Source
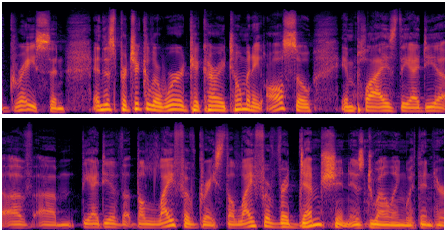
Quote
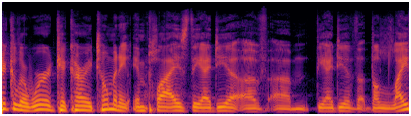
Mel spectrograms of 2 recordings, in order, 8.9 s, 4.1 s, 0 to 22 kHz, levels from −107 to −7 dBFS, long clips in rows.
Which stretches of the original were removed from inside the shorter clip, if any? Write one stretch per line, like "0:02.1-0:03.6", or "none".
0:02.6-0:03.4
